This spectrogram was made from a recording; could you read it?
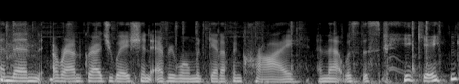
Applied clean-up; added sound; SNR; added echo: none; Typing + Drum / Drum kit; 16 dB; none.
